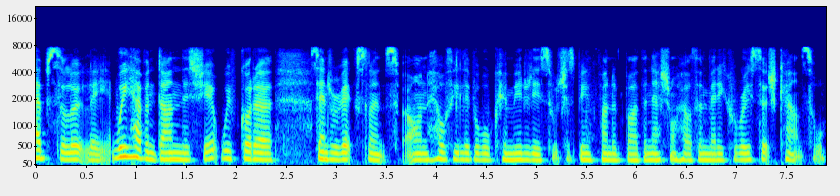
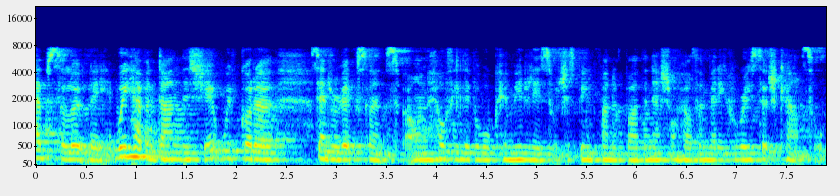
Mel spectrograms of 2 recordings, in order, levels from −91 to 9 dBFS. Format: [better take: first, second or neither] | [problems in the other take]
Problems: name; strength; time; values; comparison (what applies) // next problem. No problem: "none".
first | room echo; dies away in 0.8 s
